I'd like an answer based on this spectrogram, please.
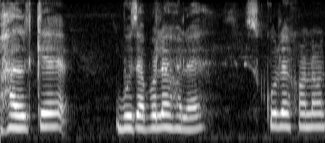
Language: Assamese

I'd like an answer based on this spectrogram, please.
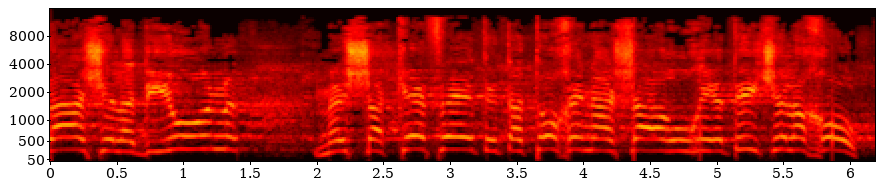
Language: Hebrew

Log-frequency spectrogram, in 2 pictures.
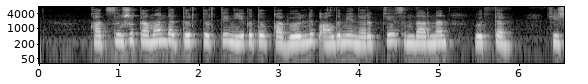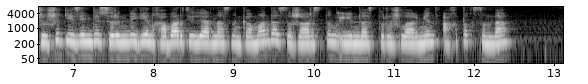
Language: Kazakh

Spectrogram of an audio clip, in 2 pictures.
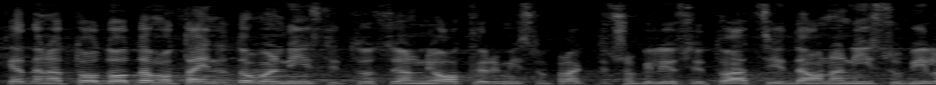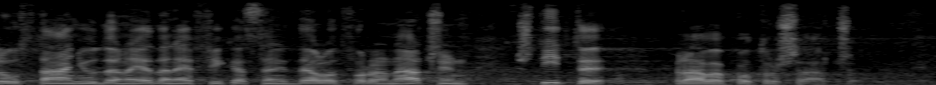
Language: Serbian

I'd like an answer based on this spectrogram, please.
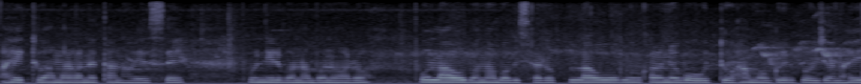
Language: Assamese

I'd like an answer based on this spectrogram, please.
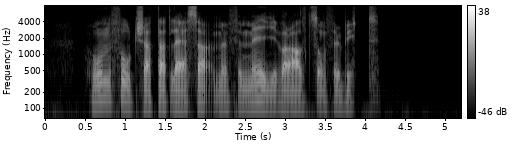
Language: Swedish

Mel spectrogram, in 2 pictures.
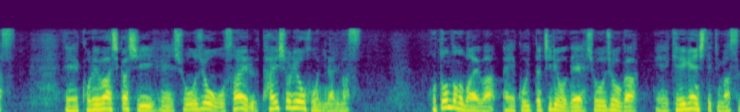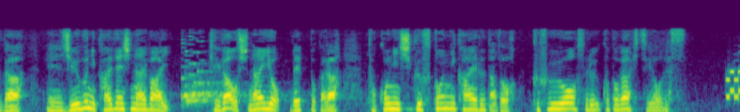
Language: Japanese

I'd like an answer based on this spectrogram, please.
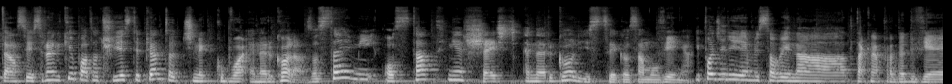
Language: Polish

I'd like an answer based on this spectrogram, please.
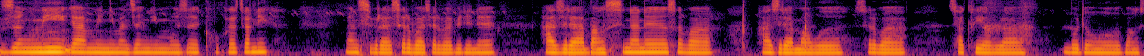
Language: Bodo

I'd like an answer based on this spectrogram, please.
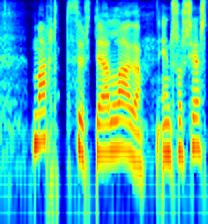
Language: Icelandic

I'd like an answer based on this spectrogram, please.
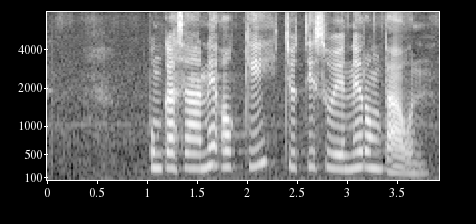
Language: Javanese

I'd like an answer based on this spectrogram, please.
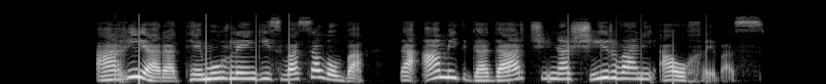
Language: Georgian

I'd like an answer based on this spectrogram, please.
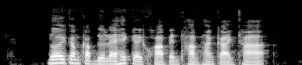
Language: Thai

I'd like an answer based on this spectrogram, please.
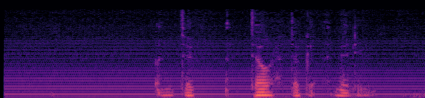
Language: Arabic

